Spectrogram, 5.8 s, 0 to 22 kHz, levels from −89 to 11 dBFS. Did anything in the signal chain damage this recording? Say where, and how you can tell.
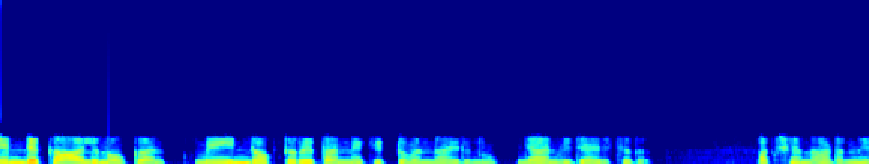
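Yes. A dropped buffer (overrun) at 0.72 s gives a small forward jump with no gap, skipping about 10 ms. This stage is driver or buffer: the software likely failed to read its samples before the hardware overwrote them, and the two sides were spliced together.

AMR comfort noise appears at 1.25 to 1.29 s (40 ms) and at 4.49 to 5.05 s (560 ms). The real background gives way to a smooth, steady hiss that switches in and out. This happens at the codec stage, where the phone's voice-activity detection stopped sending speech frames and the receiver synthesised noise.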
